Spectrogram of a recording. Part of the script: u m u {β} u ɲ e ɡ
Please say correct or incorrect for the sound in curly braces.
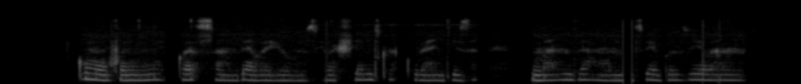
incorrect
